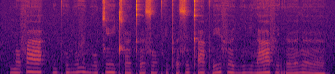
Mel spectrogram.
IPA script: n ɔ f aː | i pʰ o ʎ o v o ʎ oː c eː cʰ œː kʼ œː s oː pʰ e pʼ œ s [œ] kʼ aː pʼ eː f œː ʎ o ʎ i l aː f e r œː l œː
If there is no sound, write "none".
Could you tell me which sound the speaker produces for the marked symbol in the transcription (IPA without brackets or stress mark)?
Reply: ø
